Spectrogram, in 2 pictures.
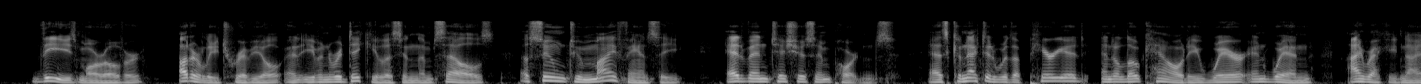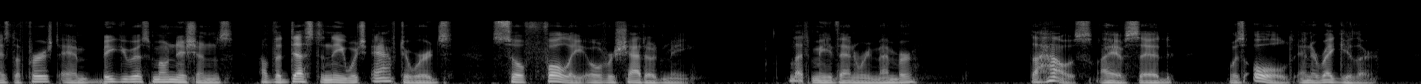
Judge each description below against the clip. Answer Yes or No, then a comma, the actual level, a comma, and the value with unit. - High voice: No, very low, 95 Hz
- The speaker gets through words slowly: Yes, slow, 115 wpm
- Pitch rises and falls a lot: Yes, wide, 6.5 semitones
